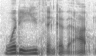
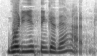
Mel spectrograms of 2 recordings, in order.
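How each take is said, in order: First: Flat echo. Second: Bright, eager question, louder; hopeful question. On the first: Teen daughter echoing mom's question, flat and deadpan. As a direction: hand the question back unimpressed. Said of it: "She goes". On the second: Mom showing off her skirt to daughter, eager. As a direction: show off the new skirt hoping for praise. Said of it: "I said". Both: Retold or imitated.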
